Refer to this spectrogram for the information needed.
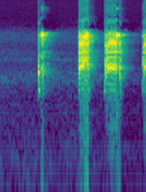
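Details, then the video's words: Two Black francolins of the Sindhi strain, called mast tetar; a brief harsh opening note, then loud rasping, buzzy notes spaced about half a second apart, with the start of another note cut off at the end. "Black francolin _beautiful sound of two birds"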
